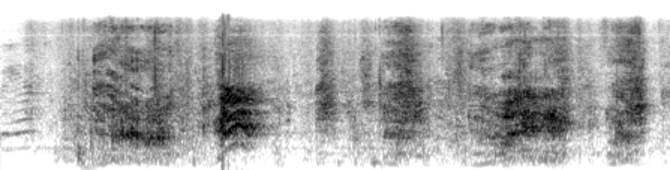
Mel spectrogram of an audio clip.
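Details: Two pet dogs, a Staffordshire Bull Terrier and a Collie cross, playing rough together; harsh snarling growls come in bursts about once a second, loud and broad, with scuffling between them.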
